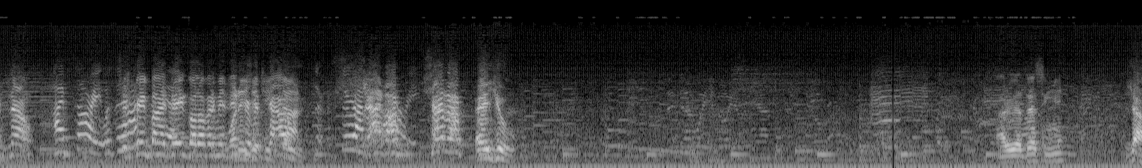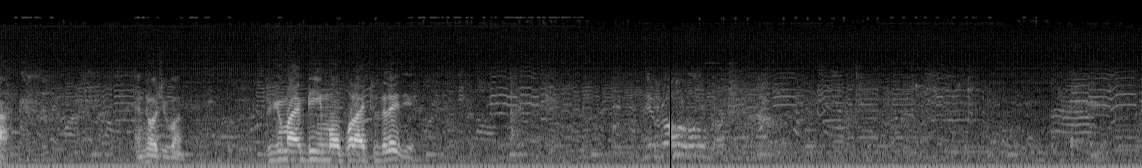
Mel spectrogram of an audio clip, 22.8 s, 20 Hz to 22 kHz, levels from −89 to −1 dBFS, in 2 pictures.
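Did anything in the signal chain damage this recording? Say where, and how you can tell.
Yes. At the codec stage, a corrupt frame was muted twice: flipped bits made the decoder reject a compressed frame, and the player filled the gap with silence instead of sound. The audio cuts out abruptly from 8.92 to 8.96 s and again from 18.11 to 18.14 s, each hole about 40 ms and 24 ms long, consistent with a single lost frame. Timing after each gap stays intact, which rules out a buffer dropout.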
